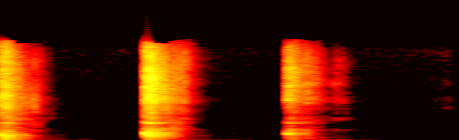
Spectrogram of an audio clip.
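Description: Metal tongs tossing shredded cabbage and carrot salad in a stainless steel bowl: three short scraping rustles, about three-quarters of a second apart.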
